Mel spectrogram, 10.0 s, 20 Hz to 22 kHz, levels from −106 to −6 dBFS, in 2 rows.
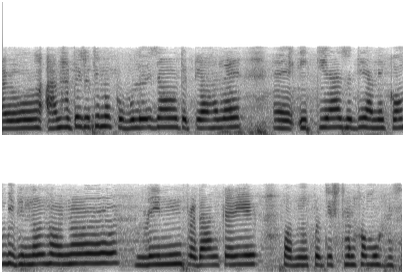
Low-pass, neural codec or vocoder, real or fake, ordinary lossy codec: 5.4 kHz; codec, 32 kHz, 1.9 kbps, SNAC; fake; none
